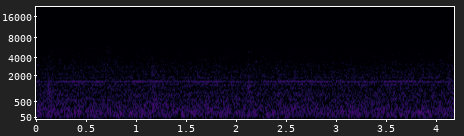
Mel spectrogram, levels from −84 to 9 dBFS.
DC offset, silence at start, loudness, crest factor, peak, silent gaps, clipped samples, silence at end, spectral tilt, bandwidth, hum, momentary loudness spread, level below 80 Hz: under 0.1%; 0 s; -62 LUFS; 14 dB; -50 dBFS; none; under 0.1%; 0 s; -3 dB/octave; 16 kHz; none; 1 LU; -80 dBFS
